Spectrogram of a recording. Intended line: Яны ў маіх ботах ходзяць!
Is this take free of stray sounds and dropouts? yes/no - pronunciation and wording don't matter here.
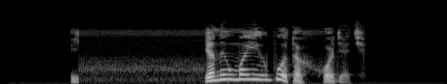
yes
